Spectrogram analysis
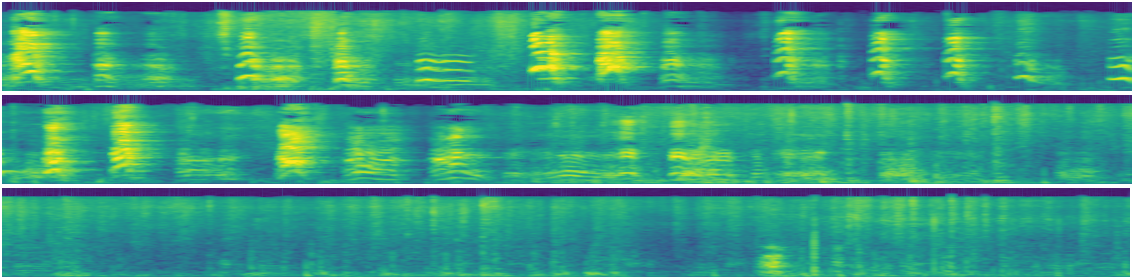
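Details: Basset Hound puppies playing round a computer chair start with rapid repeated yelping barks and roos, then fade into low rumbling, scuffling noise with only an occasional faint yip near the end.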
